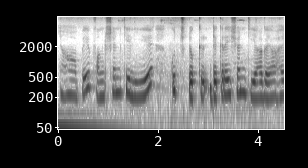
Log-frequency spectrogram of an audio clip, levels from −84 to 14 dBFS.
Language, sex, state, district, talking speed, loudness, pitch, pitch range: Hindi, female, Himachal Pradesh, Shimla, 130 wpm, -18 LUFS, 220 Hz, 205-245 Hz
